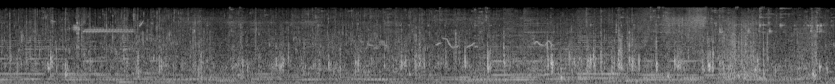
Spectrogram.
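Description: Horse hooves clip-clop with a whinny amid running water and outdoor noise, moderately close, continuing throughout.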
